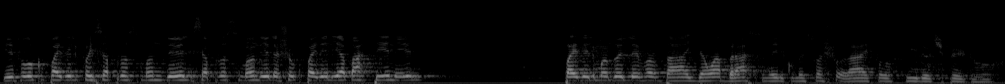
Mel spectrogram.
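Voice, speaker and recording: A man's voice: high-pitched, level tone, rapid-fire, warm tone, lo-fi sound. A male pastor giving an emphatic sermon in church, driving points home by repeating words. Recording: echoey church hall.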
